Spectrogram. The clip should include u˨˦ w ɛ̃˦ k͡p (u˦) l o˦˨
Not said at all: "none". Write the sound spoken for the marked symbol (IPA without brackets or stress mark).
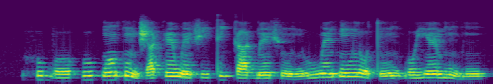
ũ˦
